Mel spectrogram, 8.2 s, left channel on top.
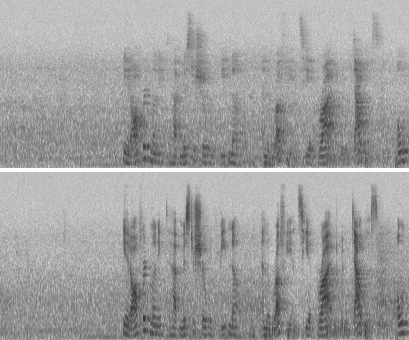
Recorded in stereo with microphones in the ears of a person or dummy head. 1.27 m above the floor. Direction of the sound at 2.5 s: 75° right (ahead or behind).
